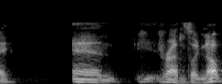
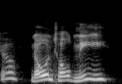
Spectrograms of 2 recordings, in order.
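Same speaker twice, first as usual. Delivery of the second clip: deliberately dim, airheaded, high, dopey put-on voice; 8 semitones higher, 3 dB louder than usual. Retelling a book scene where a woman answers the king: imitating someone acting stupid. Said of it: "intentionally trying to sound extremely stupid".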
